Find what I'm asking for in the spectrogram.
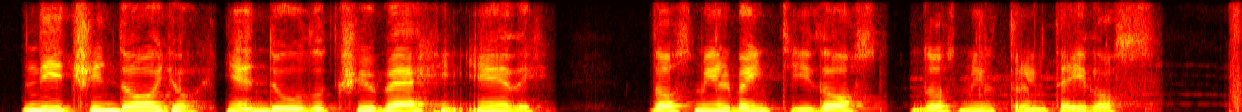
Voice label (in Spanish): Decenio cuicateco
